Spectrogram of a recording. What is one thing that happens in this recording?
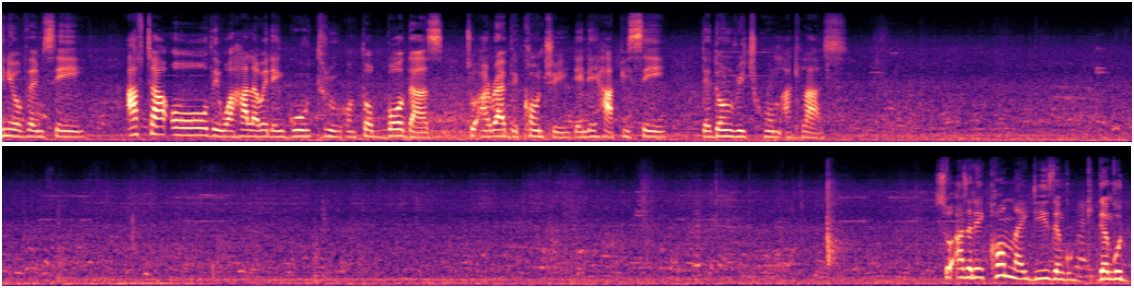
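A woman talks close by with animation.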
